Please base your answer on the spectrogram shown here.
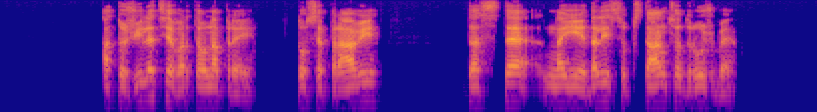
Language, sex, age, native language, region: Slovenian, male, 30-49, Slovenian, Central Slovenia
